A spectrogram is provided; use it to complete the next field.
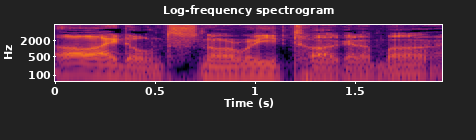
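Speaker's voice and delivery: very deep, brutish cartoon brute voice. A dad denying his child's recording proves he snores: Bluto-like voice. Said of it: "My dad sounds kind of like Bluto".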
